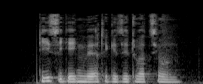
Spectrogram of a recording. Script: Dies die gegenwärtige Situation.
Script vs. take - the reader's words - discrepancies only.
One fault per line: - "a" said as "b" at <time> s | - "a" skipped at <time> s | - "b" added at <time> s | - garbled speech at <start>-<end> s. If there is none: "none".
none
